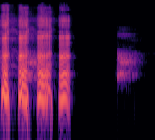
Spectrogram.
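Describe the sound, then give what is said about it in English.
Dogs bark after hearing Siri speak from a HomePod, in a quick run of four sharp barks, then one more after a short pause, moderately loud with no talking over them. “Oh my God, now the dogs are barking.”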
